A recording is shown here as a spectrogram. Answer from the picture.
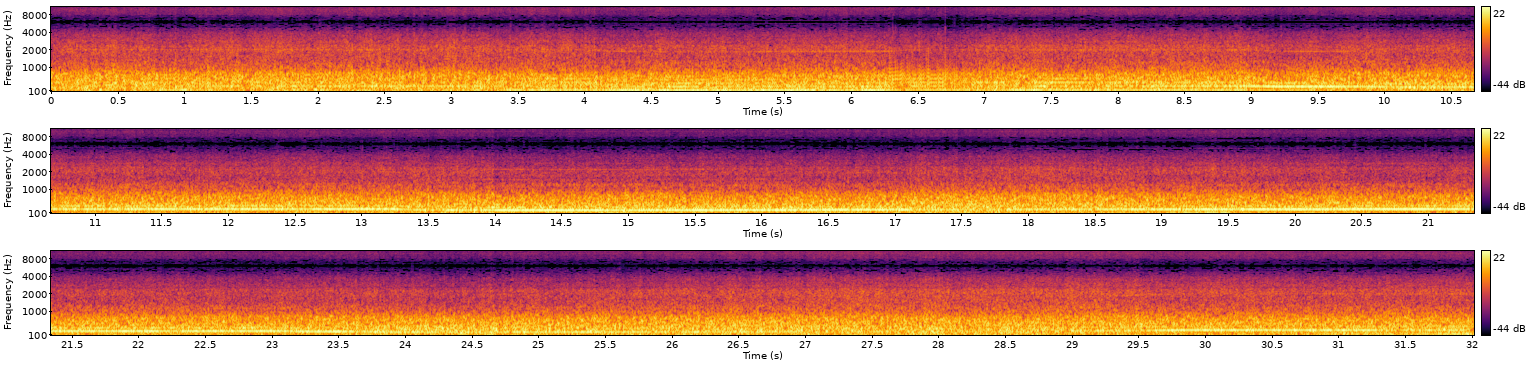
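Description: Onboard sound of a Carbon-Z Cub RC plane in flight: its electric motor and propeller hum under a heavy rush of air over the camera. The pitch steps down about a third of the way in and again about three-quarters in, then rises near the end as the throttle changes.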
